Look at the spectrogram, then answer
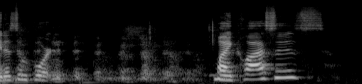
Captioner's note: laughter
